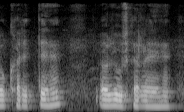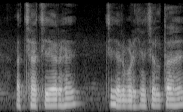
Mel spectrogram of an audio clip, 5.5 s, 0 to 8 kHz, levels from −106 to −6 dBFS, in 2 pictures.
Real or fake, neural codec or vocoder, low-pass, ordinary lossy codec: real; none; 7.2 kHz; AAC, 32 kbps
